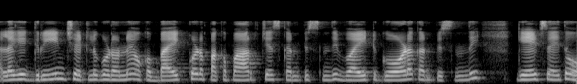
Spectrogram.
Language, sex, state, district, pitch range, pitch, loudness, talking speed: Telugu, female, Andhra Pradesh, Visakhapatnam, 200-235 Hz, 215 Hz, -19 LUFS, 195 wpm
